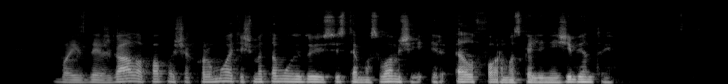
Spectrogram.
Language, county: Lithuanian, Klaipėda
